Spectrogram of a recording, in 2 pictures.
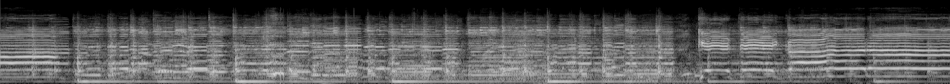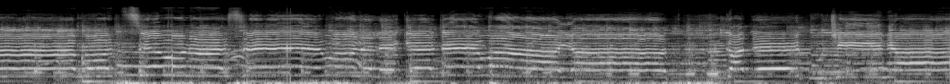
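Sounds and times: accordion: 0.0 - 19.0
long-necked lute: 0.0 - 19.0
person singing folk song: 0.0 - 19.0.

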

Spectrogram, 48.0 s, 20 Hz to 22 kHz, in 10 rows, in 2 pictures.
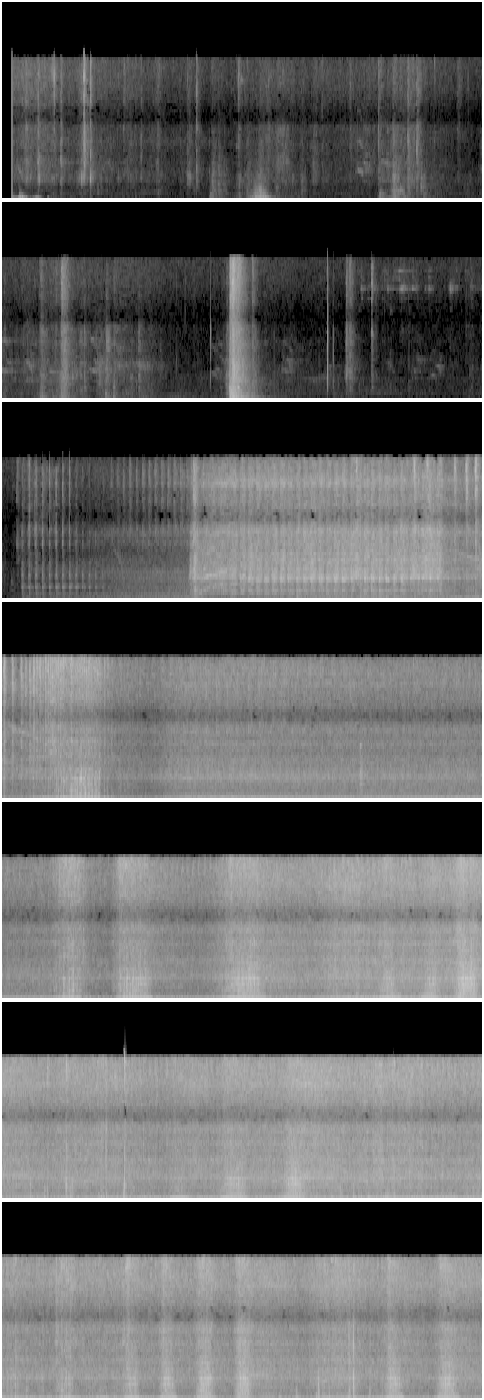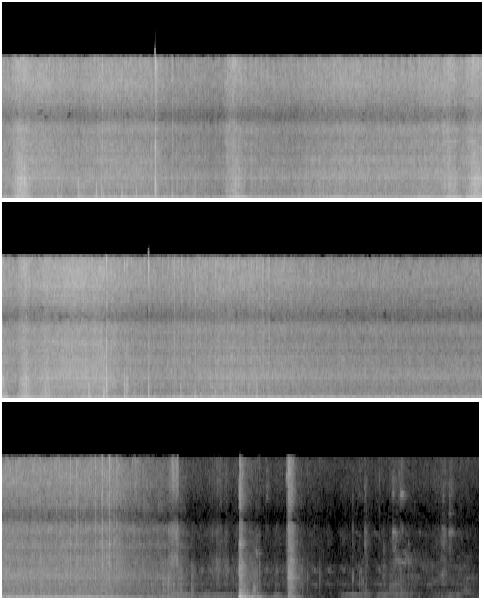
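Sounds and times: engine starting and idling: 9.8 - 15.8
engine revving in short blips: 10.4 - 16.5.

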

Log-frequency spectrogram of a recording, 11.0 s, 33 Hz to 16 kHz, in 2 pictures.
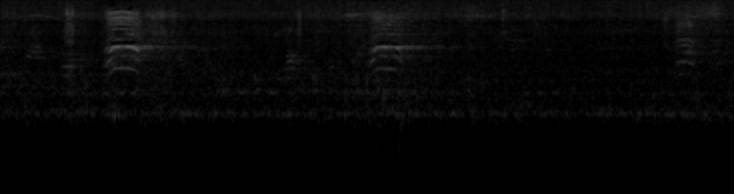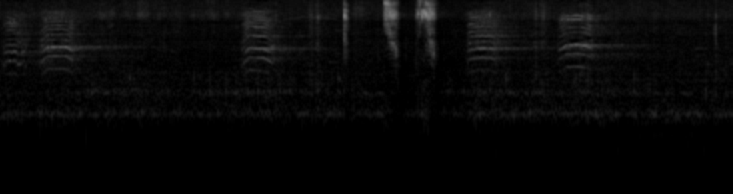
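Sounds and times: faint bird chirps: 7.3 - 10.2.

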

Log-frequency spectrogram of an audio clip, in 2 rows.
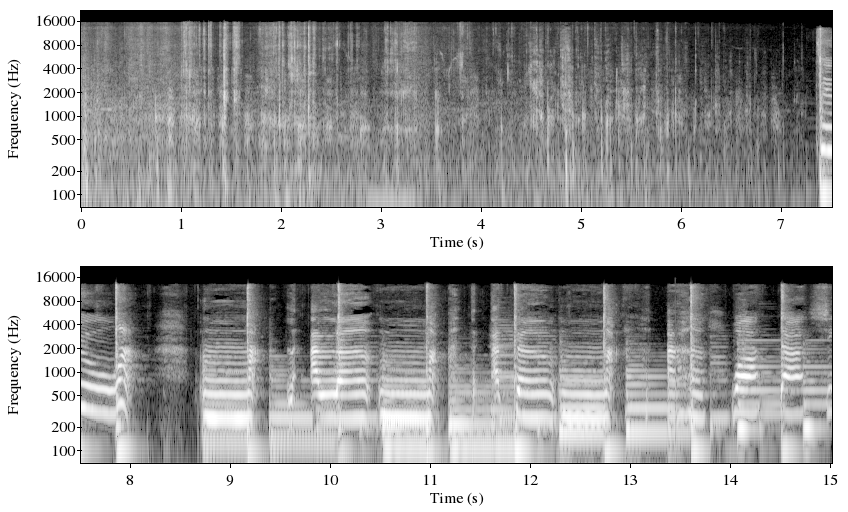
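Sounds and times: dog digging and snuffling: 0.0 - 7.4.

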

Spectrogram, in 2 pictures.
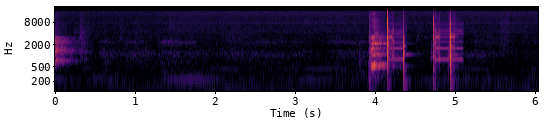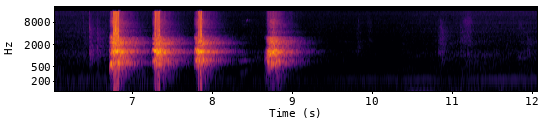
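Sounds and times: dog barking: 3.9 - 4.3, 6.7 - 9.3.

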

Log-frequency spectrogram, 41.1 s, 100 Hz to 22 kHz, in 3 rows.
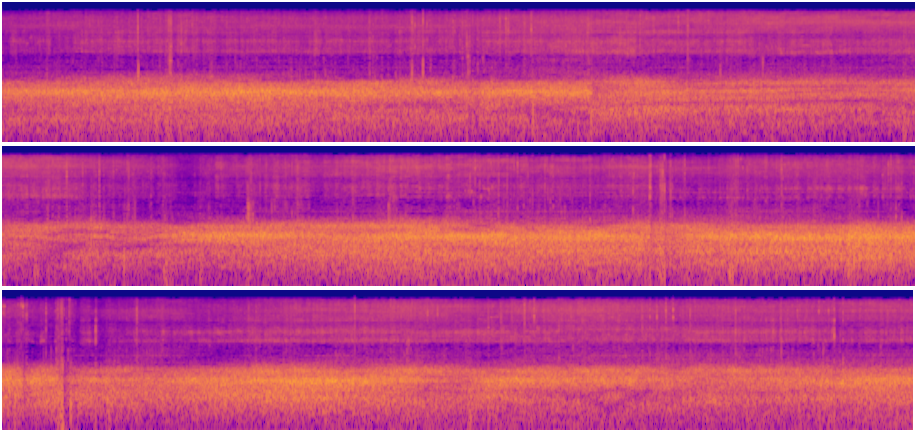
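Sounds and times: hiss of steam and exhaust: 0.0 - 41.0
wheels running on track: 0.0 - 41.0.

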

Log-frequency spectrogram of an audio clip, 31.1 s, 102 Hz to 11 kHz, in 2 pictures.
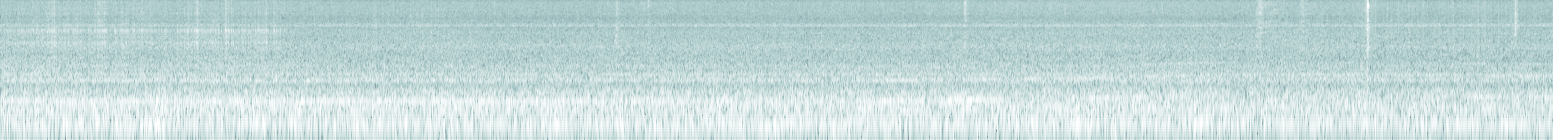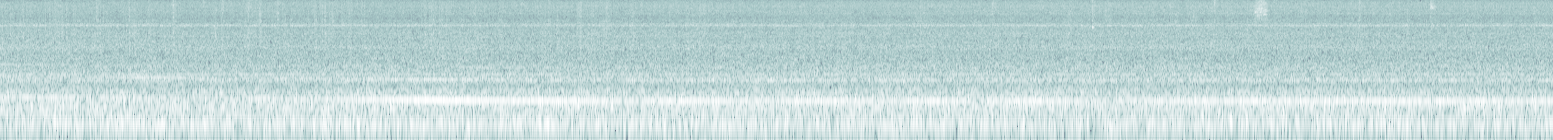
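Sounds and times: airliner cabin engine rush: 0.0 - 31.0
constant hum: 0.0 - 31.0.

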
